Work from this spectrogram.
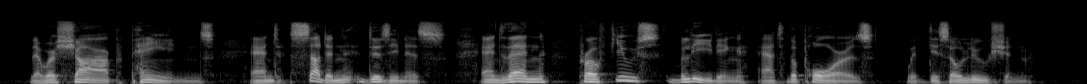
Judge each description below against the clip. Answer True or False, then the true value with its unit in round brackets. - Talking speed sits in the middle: False (90 wpm)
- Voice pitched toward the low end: True (95 Hz)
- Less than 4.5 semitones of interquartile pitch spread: False (5.5 semitones)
